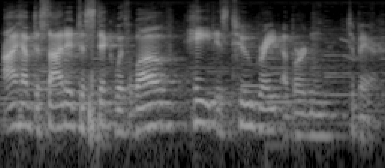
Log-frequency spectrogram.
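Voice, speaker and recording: A man's voice: mid-range voice, unhurried. A man reading out short famous quotations as a church member. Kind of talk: recited quotations. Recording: echoey hall, music underneath. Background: music.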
